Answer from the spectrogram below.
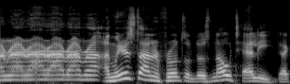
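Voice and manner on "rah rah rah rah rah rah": higher mock race-car roar "rah"; retelling the Grand Prix cars roaring past, imitated engine noise; engine roar imitation. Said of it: "they had that rah".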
